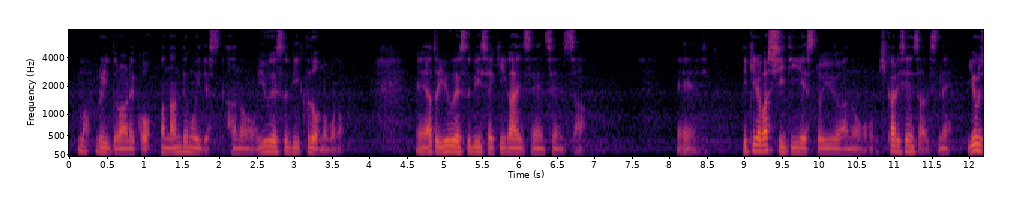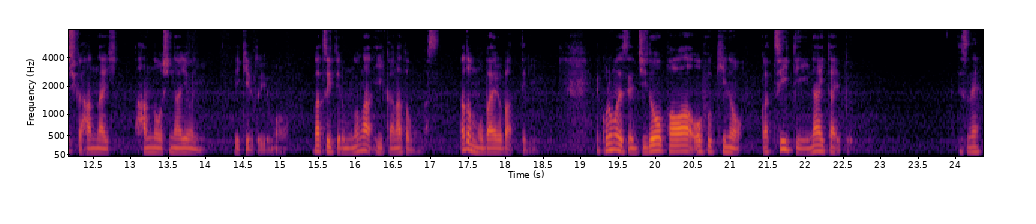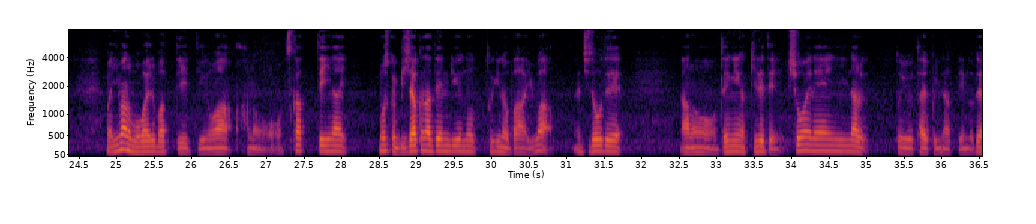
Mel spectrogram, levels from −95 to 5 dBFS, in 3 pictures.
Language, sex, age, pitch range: Japanese, male, 20-39, 110-140 Hz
